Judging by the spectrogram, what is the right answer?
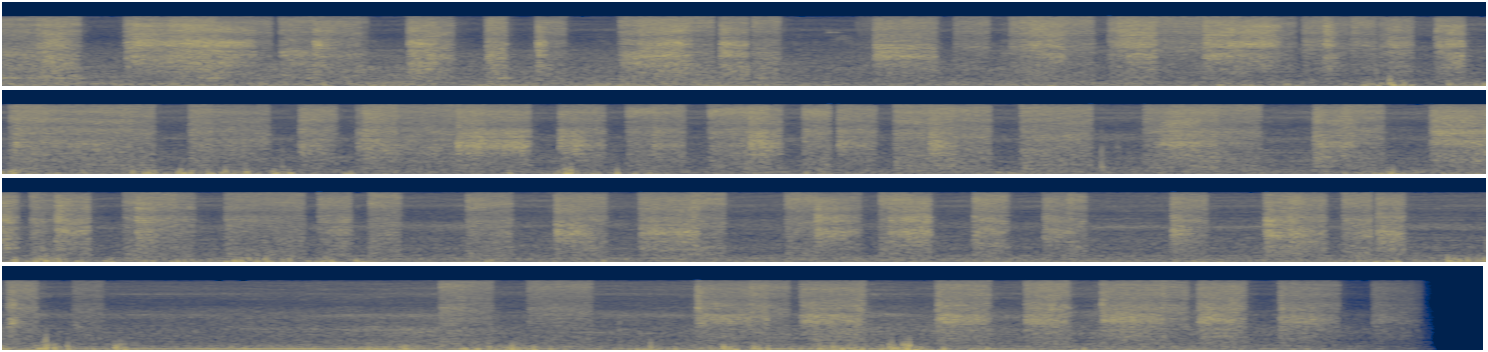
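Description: Airbrush spraying paint in many short on-off bursts of hiss, with a low steady hum underneath.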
